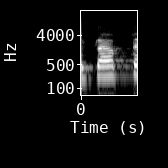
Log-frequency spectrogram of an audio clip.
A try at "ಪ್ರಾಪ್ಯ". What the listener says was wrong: ಯೋಗಿ ಪ್ರಾಪ್ಯ. ಅದು ಪ್ರಾಪ್ತ ಅಲ್ಲ, ಪ್ರಾಪ್ಯ.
